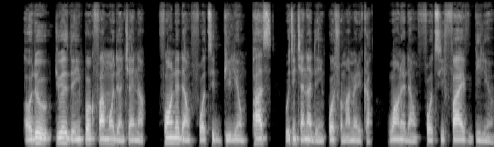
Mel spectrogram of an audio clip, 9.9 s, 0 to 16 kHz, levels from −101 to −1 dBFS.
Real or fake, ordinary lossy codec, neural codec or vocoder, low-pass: real; MP3, 96 kbps; none; 14.4 kHz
